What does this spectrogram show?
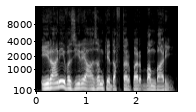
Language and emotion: Urdu, neutral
